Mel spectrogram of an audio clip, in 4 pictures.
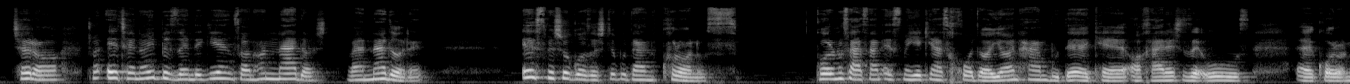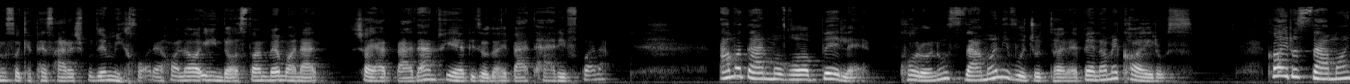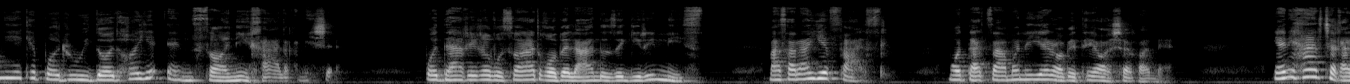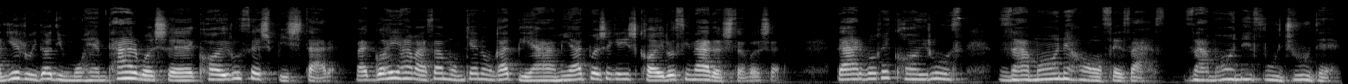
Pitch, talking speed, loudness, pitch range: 200 Hz, 120 wpm, -18 LUFS, 170-235 Hz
